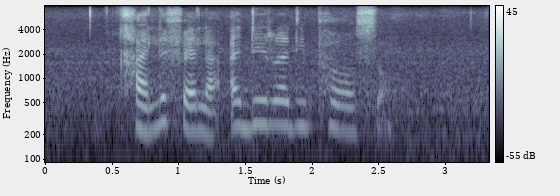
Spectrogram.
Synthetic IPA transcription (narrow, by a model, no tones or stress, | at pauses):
χʰalɪfɛla̰ʔadiradipʰɔːsɔ̰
